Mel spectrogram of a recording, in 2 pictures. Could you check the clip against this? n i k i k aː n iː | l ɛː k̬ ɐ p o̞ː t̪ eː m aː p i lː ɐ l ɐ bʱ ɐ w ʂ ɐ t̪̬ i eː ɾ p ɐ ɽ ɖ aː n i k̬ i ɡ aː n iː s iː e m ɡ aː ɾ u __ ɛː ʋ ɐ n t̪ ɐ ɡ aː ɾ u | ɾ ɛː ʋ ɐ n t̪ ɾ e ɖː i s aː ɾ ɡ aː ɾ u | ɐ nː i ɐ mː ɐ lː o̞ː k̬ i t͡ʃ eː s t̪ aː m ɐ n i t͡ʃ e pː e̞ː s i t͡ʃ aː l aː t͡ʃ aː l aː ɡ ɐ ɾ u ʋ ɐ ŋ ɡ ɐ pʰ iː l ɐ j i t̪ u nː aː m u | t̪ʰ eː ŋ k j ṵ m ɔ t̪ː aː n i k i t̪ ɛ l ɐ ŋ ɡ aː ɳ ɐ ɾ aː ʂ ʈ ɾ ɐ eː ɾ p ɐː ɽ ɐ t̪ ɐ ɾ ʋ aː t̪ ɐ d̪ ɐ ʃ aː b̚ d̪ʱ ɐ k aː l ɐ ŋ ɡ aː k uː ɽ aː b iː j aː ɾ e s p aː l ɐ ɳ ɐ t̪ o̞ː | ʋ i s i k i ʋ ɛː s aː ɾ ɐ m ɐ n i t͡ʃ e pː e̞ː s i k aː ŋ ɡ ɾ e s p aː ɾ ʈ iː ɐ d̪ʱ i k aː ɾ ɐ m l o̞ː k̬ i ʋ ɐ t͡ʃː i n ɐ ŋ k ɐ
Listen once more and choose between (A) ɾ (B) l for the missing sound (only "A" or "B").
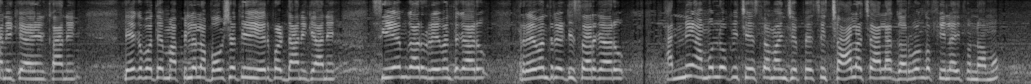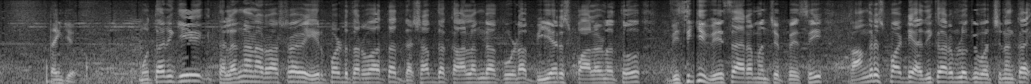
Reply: A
